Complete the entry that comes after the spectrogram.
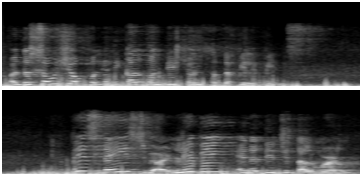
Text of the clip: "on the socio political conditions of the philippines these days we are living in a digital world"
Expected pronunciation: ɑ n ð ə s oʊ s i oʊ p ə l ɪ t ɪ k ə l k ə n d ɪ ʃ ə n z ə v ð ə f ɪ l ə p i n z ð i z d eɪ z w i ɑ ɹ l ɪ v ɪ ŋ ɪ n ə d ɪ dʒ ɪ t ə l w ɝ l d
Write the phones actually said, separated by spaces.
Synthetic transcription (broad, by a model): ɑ n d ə s oʊ ʃ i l p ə l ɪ t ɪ k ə l k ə n d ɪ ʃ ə n s ə v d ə f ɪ l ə p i n s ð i s d eɪ s w i ɑ ɹ l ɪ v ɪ ŋ ɪ n ə d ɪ dʒ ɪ t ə l w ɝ l d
